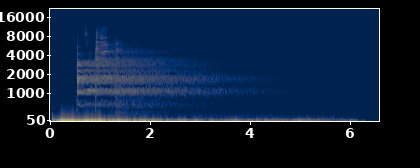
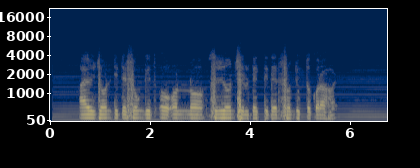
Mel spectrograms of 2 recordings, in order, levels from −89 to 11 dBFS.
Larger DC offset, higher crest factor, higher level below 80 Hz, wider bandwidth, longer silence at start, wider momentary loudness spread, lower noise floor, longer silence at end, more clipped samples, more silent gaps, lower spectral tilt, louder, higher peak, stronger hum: neither; about the same, 16 dB vs 20 dB; first, -38 dBFS vs -48 dBFS; first, 5.2 kHz vs 4.3 kHz; second, 0.05 s vs 0.6 s; first, 27 LU vs 8 LU; first, -59 dBFS vs -51 dBFS; first, 1.4 s vs 1.05 s; neither; neither; second, -3.5 dB/octave vs -12 dB/octave; second, -45 LUFS vs -24 LUFS; second, -8 dBFS vs -4 dBFS; neither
